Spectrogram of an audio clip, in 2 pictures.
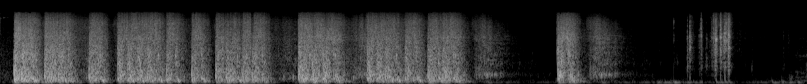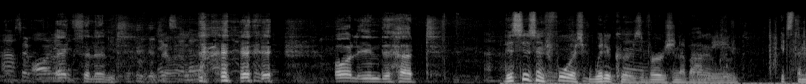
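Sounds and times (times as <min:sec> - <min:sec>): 
rifle gunfire: 0:00.0 - 0:06.3
speech: 0:08.3 - 0:12.5, 0:13.1 - 0:16.1
laughter: 0:09.0 - 0:11.6.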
